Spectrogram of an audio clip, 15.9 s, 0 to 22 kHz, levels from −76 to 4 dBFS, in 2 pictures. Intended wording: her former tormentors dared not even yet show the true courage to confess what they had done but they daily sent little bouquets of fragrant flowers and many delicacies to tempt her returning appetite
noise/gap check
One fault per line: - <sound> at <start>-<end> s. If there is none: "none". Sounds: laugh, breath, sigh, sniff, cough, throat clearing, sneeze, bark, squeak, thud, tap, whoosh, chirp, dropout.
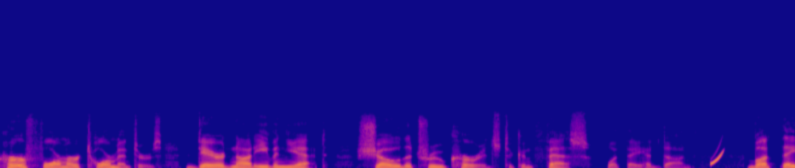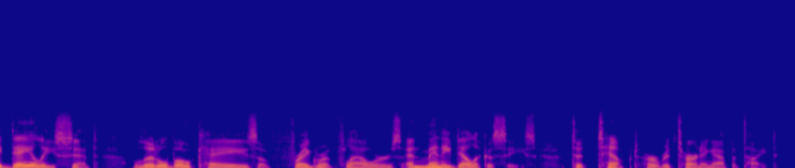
- chirp at 7.1-7.3 s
